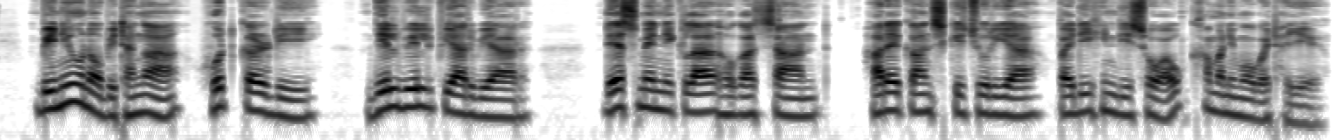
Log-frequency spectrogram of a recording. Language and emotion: Bodo, neutral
